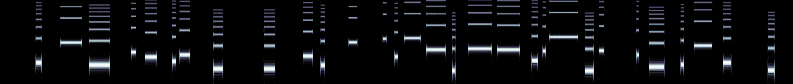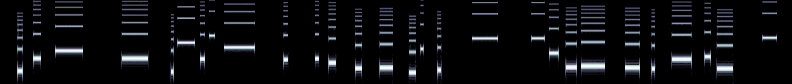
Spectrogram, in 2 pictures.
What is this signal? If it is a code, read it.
Electronic bleeps of random pitch and length. There is no code.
